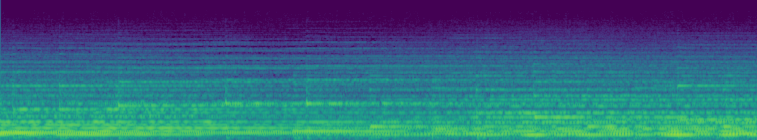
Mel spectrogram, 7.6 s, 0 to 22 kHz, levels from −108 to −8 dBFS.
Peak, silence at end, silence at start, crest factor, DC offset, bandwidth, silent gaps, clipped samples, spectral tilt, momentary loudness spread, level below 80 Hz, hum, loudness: -16 dBFS; 0 s; 0 s; 14 dB; under 0.1%; 6.6 kHz; none; under 0.1%; -9 dB/octave; 5 LU; -56 dBFS; none; -32 LUFS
